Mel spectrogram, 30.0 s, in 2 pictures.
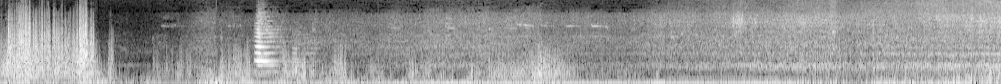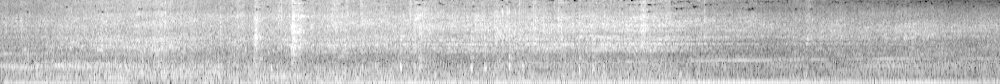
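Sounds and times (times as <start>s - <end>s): diesel engine rumble: 4.8s - 30.0s
wheel-on-rail noise: 7.6s - 30.0s.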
